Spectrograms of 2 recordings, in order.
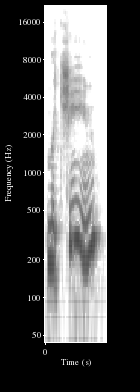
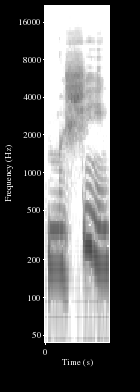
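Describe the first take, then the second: First: The second syllable starts with a ch sound. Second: The second syllable starts with an sh sound. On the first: The speaker calls it wrong. "we wouldn't say machine" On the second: The speaker calls it right. "we would say machine, because the phonetic spelling is sh"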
